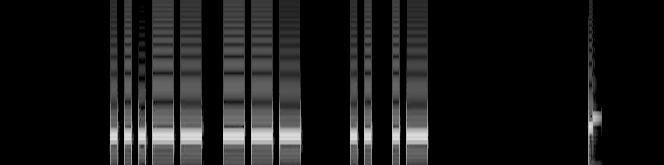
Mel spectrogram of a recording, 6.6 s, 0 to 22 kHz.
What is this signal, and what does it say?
Morse code, heard as a keyed tone, about 17 wpm, 700 Hz. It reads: 3O IA
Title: Winter Field Day Exchanges 17wpm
